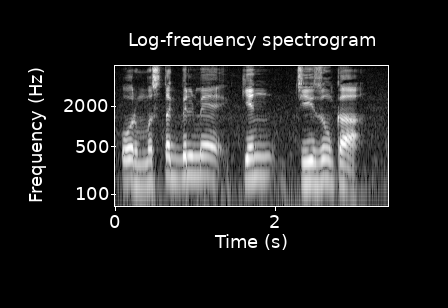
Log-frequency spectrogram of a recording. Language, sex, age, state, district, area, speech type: Urdu, male, 18-30, Delhi, North East Delhi, rural, spontaneous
